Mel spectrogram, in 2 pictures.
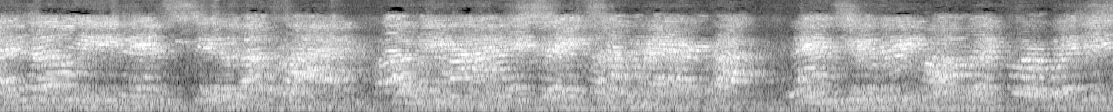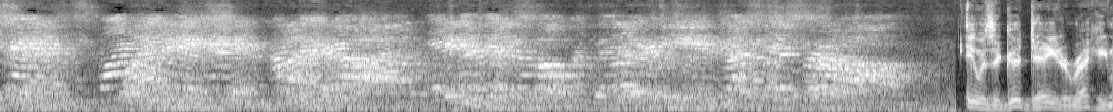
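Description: A group of young children recite together in unison, echoing in a large hall.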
